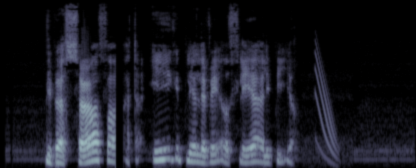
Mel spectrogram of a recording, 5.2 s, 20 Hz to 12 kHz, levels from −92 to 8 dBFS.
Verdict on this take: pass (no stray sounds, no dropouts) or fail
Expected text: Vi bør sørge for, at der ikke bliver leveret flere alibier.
fail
